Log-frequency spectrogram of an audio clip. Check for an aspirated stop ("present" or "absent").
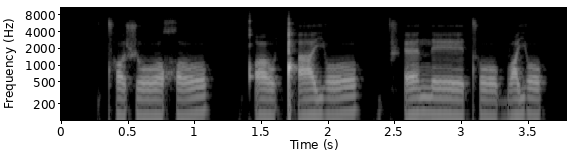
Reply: present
